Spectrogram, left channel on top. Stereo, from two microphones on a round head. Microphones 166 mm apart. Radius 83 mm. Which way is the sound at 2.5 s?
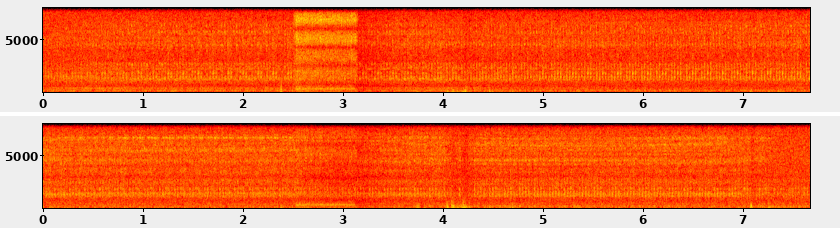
65° left (ahead or behind).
